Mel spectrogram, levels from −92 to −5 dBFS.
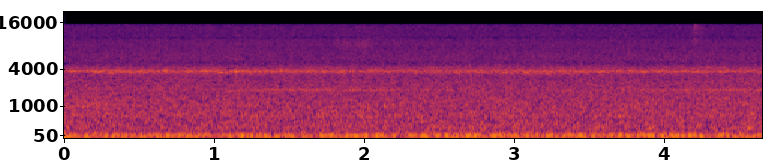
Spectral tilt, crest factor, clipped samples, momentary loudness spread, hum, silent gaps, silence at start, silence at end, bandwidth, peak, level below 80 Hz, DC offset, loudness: -3 dB/octave; 14 dB; under 0.1%; 1 LU; none; none; 0 s; 0 s; 15.5 kHz; -20 dBFS; -38 dBFS; under 0.1%; -33 LUFS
